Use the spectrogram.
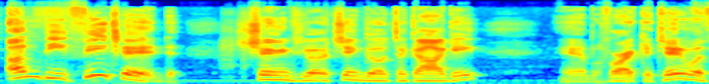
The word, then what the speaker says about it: Takagi: change your chin go Takagi and before I continue with that hey Ali mr. Ali Davis of Russell talked its Shingo takagi not talk a guy not talk a guy it's Takagi even I got that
